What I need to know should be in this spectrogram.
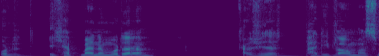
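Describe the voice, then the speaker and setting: Somewhat breathy and medium in pitch, a man rattles along at a very fast pace. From Hamburg, northern Germany. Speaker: podcast co-host. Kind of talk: casual chat.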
